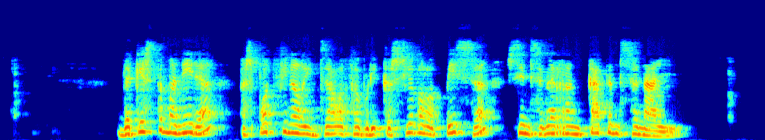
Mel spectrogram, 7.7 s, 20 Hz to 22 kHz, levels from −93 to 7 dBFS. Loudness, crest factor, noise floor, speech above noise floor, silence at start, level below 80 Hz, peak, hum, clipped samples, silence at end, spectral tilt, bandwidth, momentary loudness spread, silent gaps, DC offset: -18 LUFS; 16 dB; -73 dBFS; 55 dB; 1.2 s; -66 dBFS; -2 dBFS; none; under 0.1%; 0.85 s; -6.5 dB/octave; 6.8 kHz; 5 LU; none; under 0.1%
